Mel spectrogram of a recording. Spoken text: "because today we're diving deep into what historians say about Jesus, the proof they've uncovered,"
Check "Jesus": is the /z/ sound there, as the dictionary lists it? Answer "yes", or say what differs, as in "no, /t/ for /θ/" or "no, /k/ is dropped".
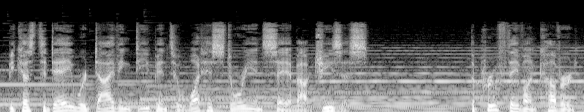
yes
